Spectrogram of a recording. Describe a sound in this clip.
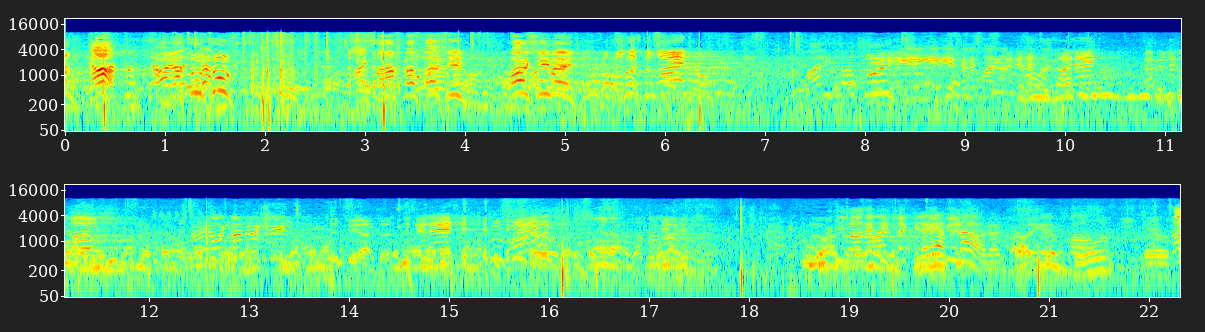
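Men shout across an open field.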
